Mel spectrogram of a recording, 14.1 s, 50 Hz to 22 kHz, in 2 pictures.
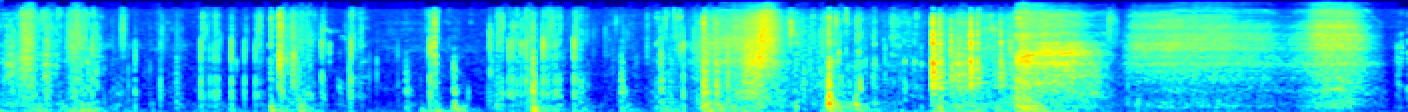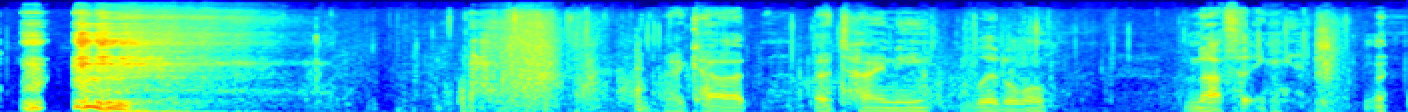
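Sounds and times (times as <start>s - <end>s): fishing gear knocks and rustles: 0.0s - 5.6s, 8.1s - 14.0s.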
